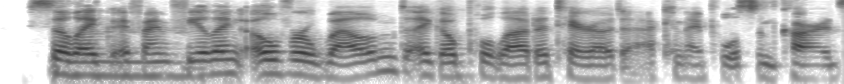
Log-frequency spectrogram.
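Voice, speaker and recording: A woman's plain, everyday voice, fairly low in pitch and fairly quick, with fairly even intonation. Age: 20s. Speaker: life and career coach. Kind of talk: casual interview chat.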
